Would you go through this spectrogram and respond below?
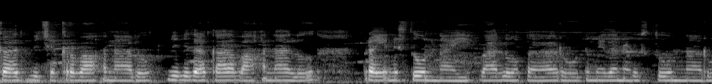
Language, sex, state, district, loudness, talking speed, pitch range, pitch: Telugu, female, Andhra Pradesh, Guntur, -21 LUFS, 110 wpm, 175-190 Hz, 185 Hz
